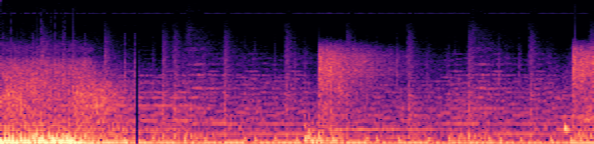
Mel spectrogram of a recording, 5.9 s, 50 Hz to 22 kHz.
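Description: A fire spell attack in the PS1 role-playing game Elder Gate bursts loudly at the start, followed by a string of crunching impact hits over steady game music.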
